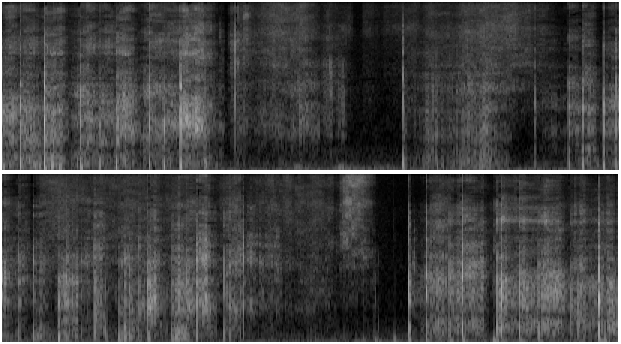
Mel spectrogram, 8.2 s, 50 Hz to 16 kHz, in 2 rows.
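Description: Fingernails scratch and tap along the lid and sides of a long, light, hollow wooden Mikado box. Rapid, crisp clicks and dry, scratchy rasps carry a bright midrange tone near 950 Hz. Each tap dies out almost instantly, with louder flurries at the start and end and softer scratching in between.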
